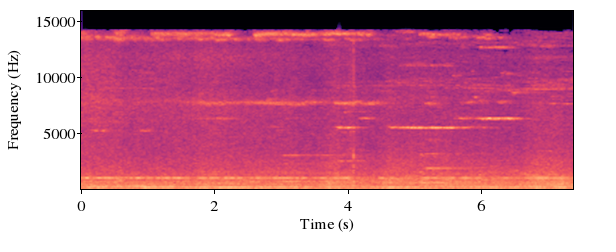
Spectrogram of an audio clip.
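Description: N700-series Shinkansen train pulling into the platform and slowing: a steady running rumble with a constant hum. From about three seconds in, several short high-pitched squeals rise over it.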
